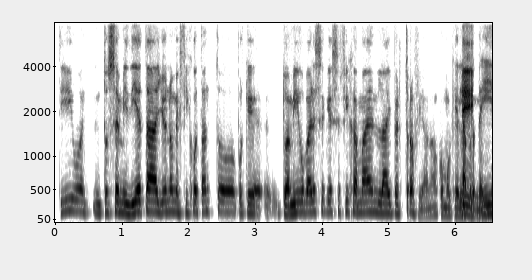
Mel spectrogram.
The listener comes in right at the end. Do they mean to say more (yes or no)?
no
